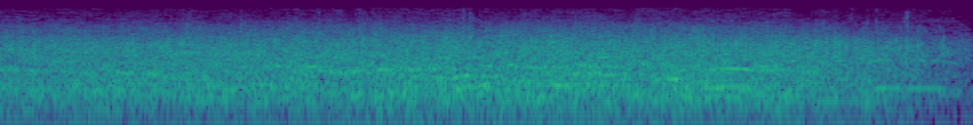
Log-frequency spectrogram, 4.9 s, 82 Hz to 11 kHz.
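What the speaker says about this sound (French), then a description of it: "Lumumba est interrompu 8 fois par des applaudissements nourris" Sustained, dense applause from a large assembly, continuous and steady throughout without pause, interrupting a political speech by Patrice Lumumba at the Congo's independence ceremony.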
